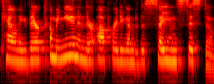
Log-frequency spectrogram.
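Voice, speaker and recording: A woman's plain, everyday voice, medium in pitch, with fairly even intonation. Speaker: campus emergency management presenter. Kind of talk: presentation to faculty senate.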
